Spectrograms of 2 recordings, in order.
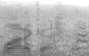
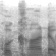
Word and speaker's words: Wanaka: It's Wanaka. It's so weird hearing Wanaka forever, though. It sounds like Wakanda when you say it like that.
